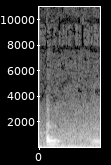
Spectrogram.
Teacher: Nun ini ya huruf yang punya dua makhraj ya. Selain dari ujung lidah, dia juga keluar dari rongga hidung ya.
